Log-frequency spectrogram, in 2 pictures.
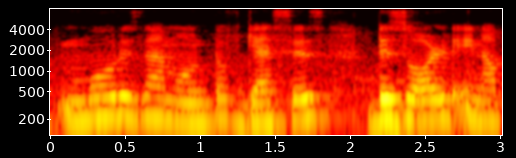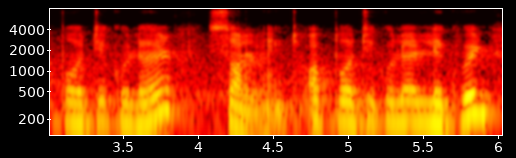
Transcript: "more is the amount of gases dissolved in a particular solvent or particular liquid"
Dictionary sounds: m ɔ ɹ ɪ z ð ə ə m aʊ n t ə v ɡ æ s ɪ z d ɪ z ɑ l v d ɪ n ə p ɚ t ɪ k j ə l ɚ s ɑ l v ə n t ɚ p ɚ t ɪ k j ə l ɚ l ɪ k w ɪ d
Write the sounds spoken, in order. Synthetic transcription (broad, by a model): m ɔ ɹ ɪ z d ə ə m aʊ n t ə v ɡ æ s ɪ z d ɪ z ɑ l d ɪ n ə p ɚ t ɪ k j ə l ɚ s ɑ l v ə n t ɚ p ɚ t ɪ k j ə l ɚ l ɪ k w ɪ d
